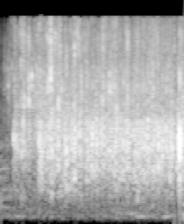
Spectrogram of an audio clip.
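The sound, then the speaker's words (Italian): A crowd breaks into steady applause for the speaker's family, present for the first time: a dense, even patter of many hands clapping that holds at a constant level for a couple of seconds with no voices standing out. “siamo una famiglia meravigliosa, peraltro qui per la prima volta, se vi posso chiedere un applauso”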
